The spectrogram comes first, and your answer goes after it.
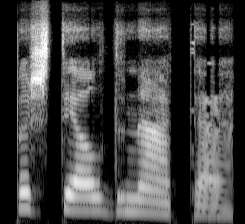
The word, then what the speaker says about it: pastel de nata: Et enfin, lorsque la lettre S est devant une consonne, ben, vous allez aussi prononcer le S comme un ch. Donc, c'est le cas, par exemple, dans le célèbre flan portugais. pastel de nata, Voilà, donc ça, c'est le premier son important.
